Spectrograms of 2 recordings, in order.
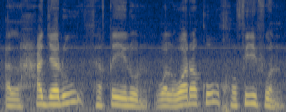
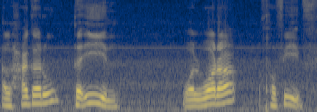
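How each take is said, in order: First: Standard Arabic, with j and q sounds. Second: Egyptian dialect, with hard g and dropped q.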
